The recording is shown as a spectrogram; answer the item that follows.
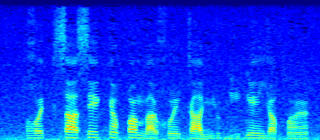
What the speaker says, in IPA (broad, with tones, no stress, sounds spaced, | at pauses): ʁʷ e˩˧ k s a˥˧ s e˥ k ɛ̃˥˧ qʷ ɤ˥ m a˩˧ χʷ ẽ˧ k a˧˩ mʲ u˧ ɠ i˩˧ ɠ ẽ˥ j ə˧ qʷ œ̃˩˧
